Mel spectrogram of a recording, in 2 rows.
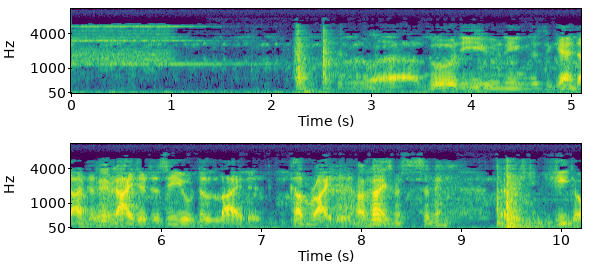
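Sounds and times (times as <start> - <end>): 
doorbell ringing with a bright metallic tone: 0.0 - 1.6
speech: 3.9 - 10.1.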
